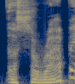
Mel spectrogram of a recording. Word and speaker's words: serape: But she comes in like in a serape, is that how you pronounce it? – Yeah.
